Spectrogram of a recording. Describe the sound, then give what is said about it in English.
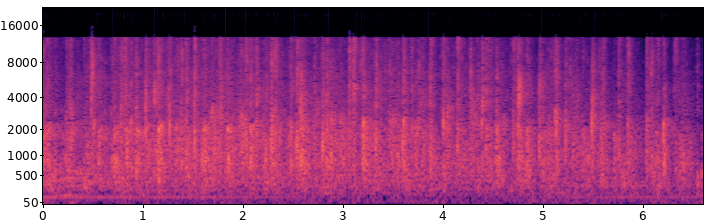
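An audience at the Institute of Catholic Culture applauds to welcome a lecturer, many hands clapping in a dense, crackling wash that holds at an even level for several seconds, with no voices over it. “So give a big round of applause for”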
